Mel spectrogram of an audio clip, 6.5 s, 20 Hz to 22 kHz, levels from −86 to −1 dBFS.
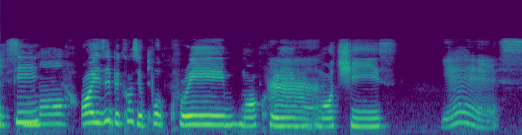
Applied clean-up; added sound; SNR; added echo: none; none; none; none.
